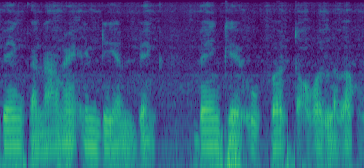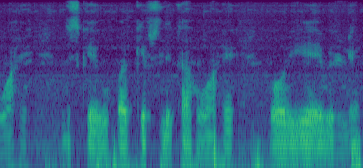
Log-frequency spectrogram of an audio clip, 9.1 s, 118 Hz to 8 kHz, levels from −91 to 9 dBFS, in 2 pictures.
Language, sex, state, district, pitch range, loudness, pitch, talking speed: Hindi, male, Bihar, Begusarai, 95-100 Hz, -28 LUFS, 100 Hz, 150 wpm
